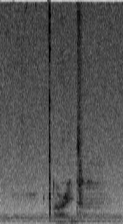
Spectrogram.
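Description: Quiet hall room tone with a steady low hum. About a second in comes a sharp click, then a brief faint whisper of a person's voice and another click.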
